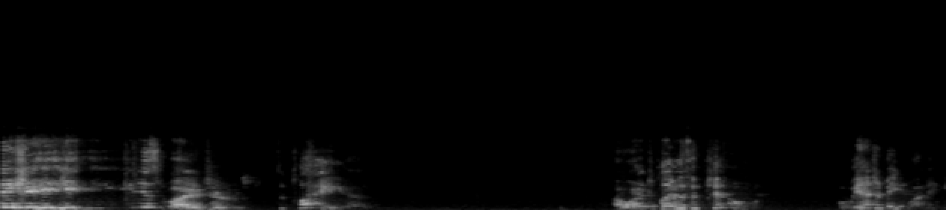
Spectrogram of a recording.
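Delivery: acted baby-like sobbing. Voicing a mercenary whose friend died, to a comforting player: acted crying like a baby. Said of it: "he's crying like a baby right now".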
